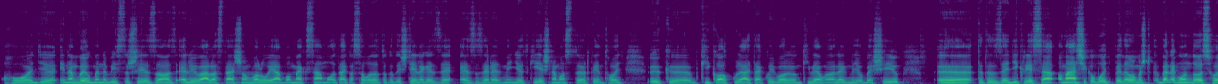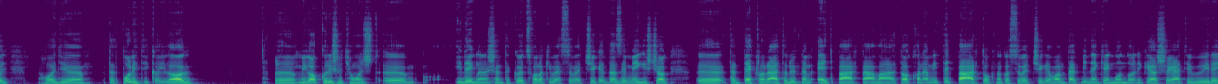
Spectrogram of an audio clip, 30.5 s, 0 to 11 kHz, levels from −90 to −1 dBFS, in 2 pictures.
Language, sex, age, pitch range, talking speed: Hungarian, male, 30-49, 100-135 Hz, 165 wpm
